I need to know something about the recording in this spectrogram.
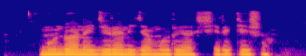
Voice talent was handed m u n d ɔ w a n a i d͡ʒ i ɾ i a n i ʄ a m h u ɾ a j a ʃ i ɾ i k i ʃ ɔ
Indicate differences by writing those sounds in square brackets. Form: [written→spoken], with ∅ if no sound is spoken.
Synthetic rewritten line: m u n d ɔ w a n a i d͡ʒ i ɾ i a n i ʄ a m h u ɾ [a→i] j a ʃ i ɾ i k i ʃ ɔ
